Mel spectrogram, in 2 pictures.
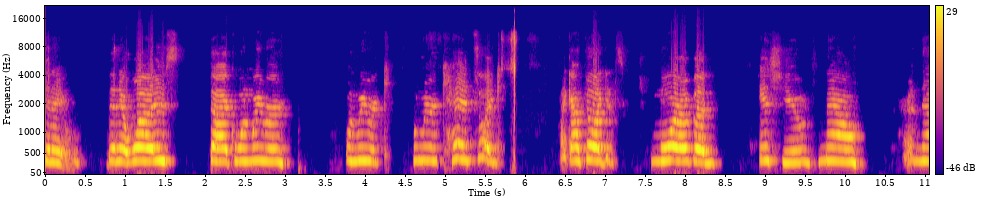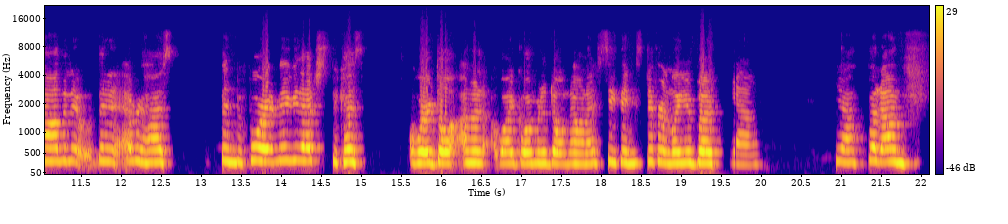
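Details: Woman with cerebral palsy whose spasticity affects her speech, speaking with spastic dysarthria.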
